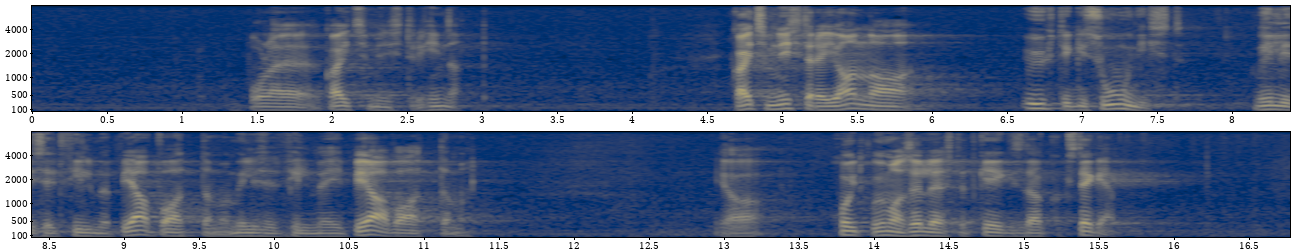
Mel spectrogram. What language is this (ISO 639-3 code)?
est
